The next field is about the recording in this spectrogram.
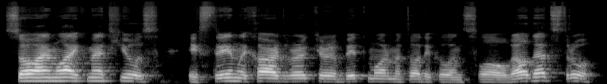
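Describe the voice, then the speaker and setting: A man's voice: on the high side, normal speed. Boastful male streamer. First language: Serbian. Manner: boastful, excitable, repeats himself. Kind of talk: casual livestream chat, reading messages aloud.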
